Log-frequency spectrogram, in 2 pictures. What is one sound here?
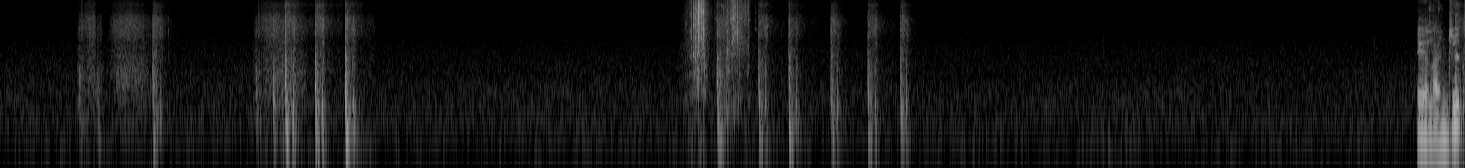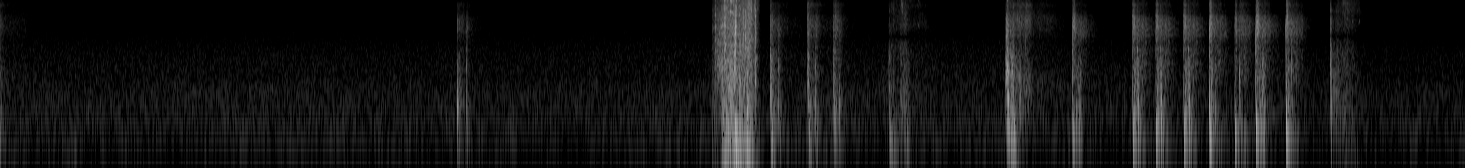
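Footsteps tap on a tiled roof in short bursts.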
